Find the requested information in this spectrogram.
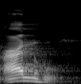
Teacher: Nunnya sukun ketemu ha, berarti bacaan idhar, jelas.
